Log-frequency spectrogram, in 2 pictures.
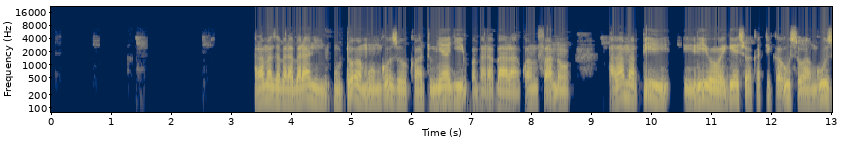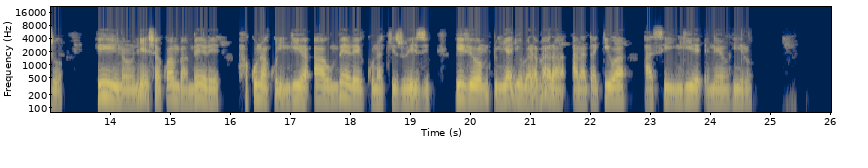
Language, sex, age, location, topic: Swahili, male, 18-24, Dar es Salaam, government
